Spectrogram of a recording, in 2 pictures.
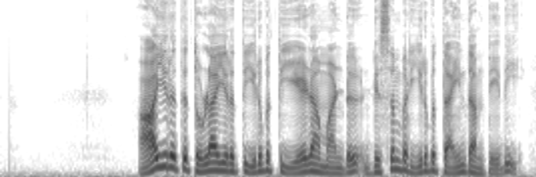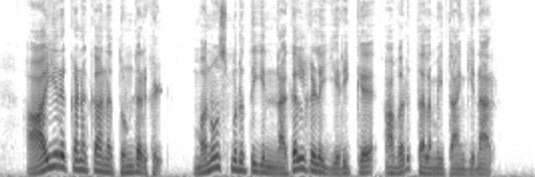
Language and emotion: Tamil, neutral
